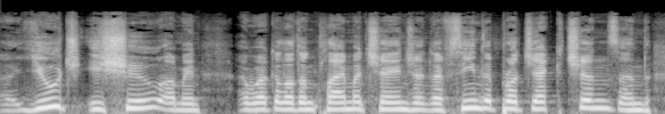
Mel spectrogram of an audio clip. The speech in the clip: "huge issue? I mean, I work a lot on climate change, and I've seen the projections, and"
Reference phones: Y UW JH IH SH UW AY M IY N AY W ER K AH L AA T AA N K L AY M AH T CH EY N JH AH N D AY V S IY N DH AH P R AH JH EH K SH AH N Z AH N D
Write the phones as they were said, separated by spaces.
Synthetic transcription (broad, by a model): Y UW JH IH SH UW AY M IY N AY W ER K AH L AA T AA N K L AY M AH T CH EY N JH AH N D AY V S IY N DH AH P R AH JH EH K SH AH N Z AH N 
